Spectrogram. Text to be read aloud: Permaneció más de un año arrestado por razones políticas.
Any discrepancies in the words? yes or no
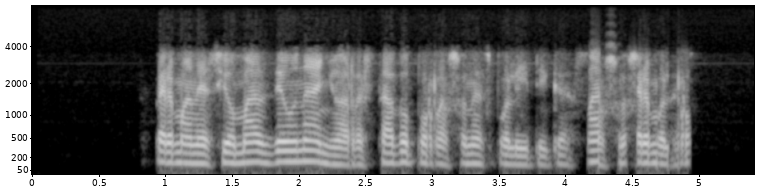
yes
